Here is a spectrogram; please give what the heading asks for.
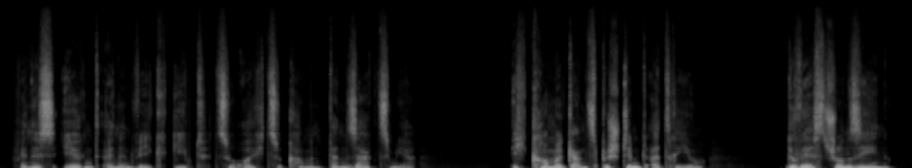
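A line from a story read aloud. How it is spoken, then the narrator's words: Quiet. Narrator (German): sagte er leise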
